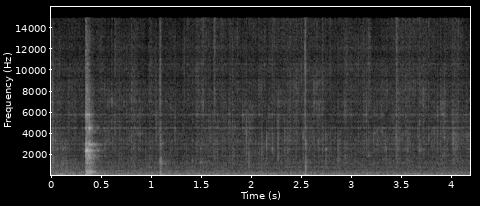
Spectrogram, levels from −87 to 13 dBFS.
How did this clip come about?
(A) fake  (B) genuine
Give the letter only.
A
